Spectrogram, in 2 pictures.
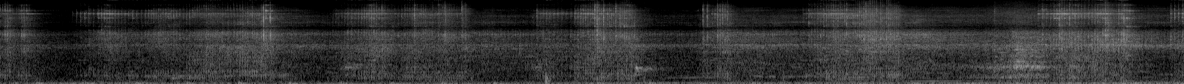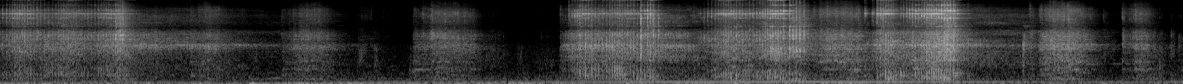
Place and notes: Shífēn St, Pingxi District, New Taipei City - Through the town's streets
